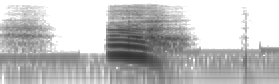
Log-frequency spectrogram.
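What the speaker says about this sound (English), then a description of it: "I say as I fucking yawn right there." A single short yawn, a breathy rising-then-falling vocal exhale lasting under half a second, close and fairly soft against a quiet background hum.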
